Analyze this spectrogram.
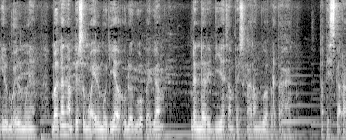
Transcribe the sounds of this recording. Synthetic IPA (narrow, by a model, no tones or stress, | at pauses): ʔḭlmṵʔḭlmuɲabahkanɦampɪrsəmuailmudiaʔṵdahɡuapeɡaŋ | dandaɾidiasampajsə̥kaɾaŋɡuabə̰rt̪aɦan | t̪apisə̥ka̰ɾa̰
